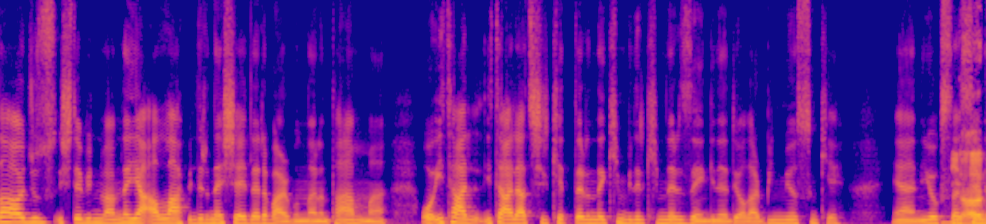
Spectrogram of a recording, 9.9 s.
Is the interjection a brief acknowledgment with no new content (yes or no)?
no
